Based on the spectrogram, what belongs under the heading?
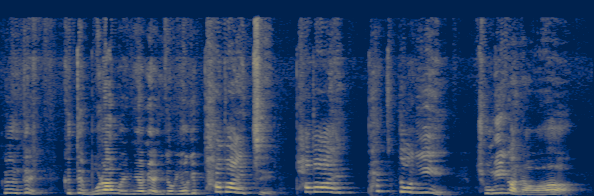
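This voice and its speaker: A woman teacher giving a chatty literature lecture, acting out the characters' lines in quick asides. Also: very high-pitched, big pitch swings. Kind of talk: lively lecture retelling a classic novel.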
